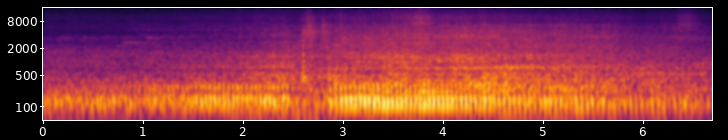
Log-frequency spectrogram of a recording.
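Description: A motor vehicle passing by, its engine rumble growing louder to a peak about three seconds in and then fading away.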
